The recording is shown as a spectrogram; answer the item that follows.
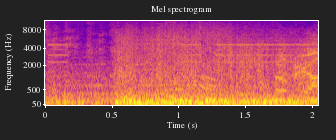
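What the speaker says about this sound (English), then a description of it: "That's a confirmed direct hit by the missile." Missile explosions in the Ace Combat 7 video game, a heavy continuous rumbling boom that swells after a short lead-in, loud and dense, with game radio chatter layered over it.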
